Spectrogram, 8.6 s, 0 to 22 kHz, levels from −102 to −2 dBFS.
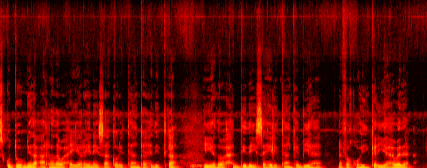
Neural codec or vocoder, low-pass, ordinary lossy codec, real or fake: none; none; none; real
